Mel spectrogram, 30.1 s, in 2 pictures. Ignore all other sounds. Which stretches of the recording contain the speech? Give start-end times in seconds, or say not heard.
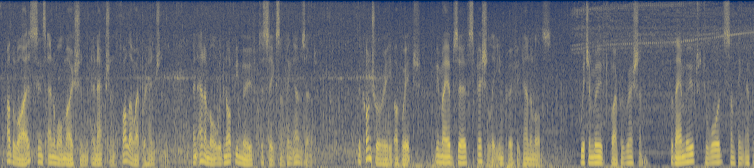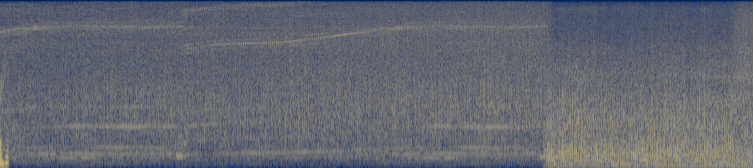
0.0-6.5, 7.2-15.2.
